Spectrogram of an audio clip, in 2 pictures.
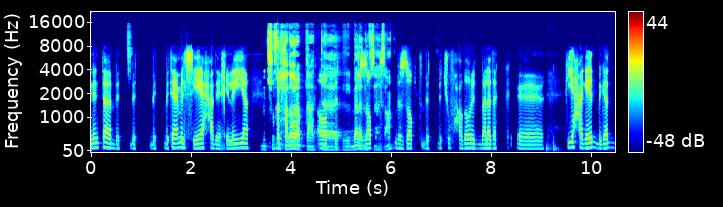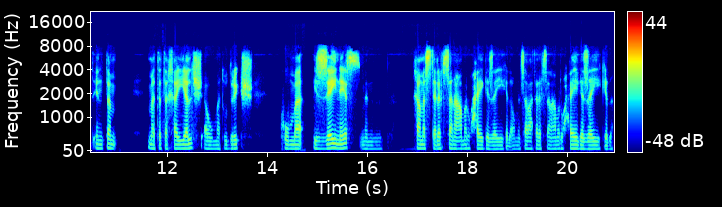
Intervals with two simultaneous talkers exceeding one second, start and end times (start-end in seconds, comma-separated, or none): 4.5-6.0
